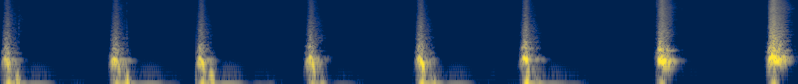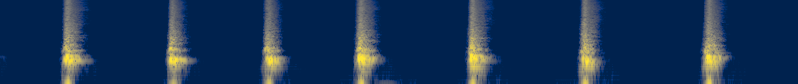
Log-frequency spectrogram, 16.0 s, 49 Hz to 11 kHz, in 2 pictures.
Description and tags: Multiple takes on cartoon swishes for transitions, first half of the file with lower intensity. Created by flinging a long wooden lathe next to the microphone which caused pronounced lower frequencies so you might want to run a hi-pass from ~150 Hz.
cartoon, swish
